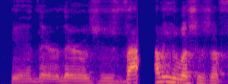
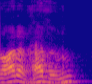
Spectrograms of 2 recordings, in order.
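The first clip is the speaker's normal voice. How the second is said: lawyer's reply; 7 semitones higher, 5 dB louder than usual. Retold or imitated. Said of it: "She said".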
